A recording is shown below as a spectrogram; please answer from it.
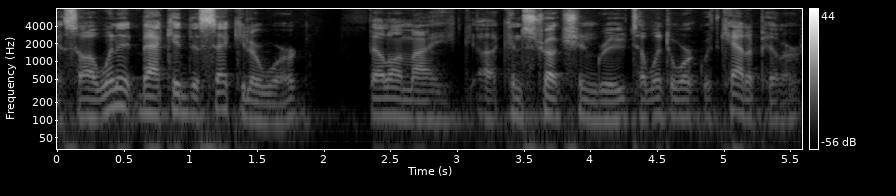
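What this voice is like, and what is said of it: Mississippi accent. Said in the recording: “my Mississippi accent”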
